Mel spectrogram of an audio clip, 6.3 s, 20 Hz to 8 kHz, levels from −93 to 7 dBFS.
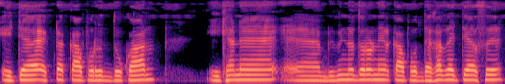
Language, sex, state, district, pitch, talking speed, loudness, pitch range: Bengali, male, Tripura, South Tripura, 175 Hz, 105 wpm, -14 LUFS, 160-180 Hz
